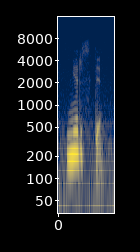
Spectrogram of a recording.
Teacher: Dental nasals without palatalization.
